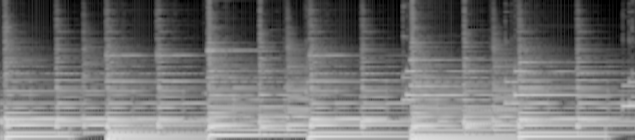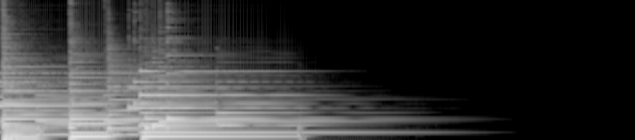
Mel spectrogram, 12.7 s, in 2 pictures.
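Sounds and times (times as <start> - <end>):
instrumental nursery rhyme: 0.0 - 10.1.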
